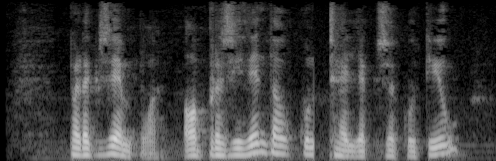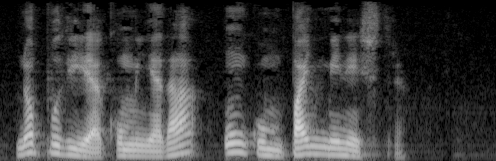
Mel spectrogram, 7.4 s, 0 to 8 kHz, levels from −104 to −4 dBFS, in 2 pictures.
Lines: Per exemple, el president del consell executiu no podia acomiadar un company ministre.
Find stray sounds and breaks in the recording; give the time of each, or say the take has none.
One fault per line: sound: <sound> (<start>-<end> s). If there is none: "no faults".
sound: dropout (2.3-2.5 s)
